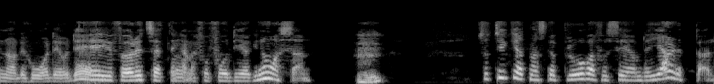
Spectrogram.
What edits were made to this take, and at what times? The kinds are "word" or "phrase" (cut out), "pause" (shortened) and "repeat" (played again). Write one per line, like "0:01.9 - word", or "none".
none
